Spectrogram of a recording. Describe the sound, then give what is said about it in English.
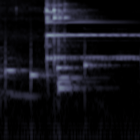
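Glasses clink together in a toast, a bright chime followed by a clear ringing tone that slowly fades. A few softer taps come just before, with no voices. “Grab a glass, sit back, and relax. Cheers!”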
